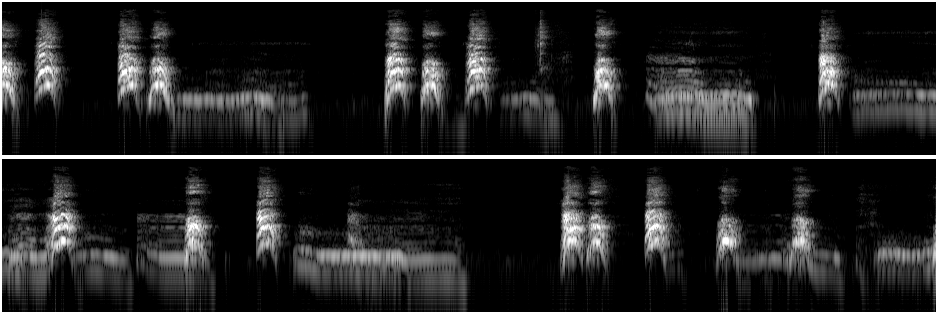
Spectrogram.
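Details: Black Miniature Poodles Alice and Charlie guarding the house from a window, reacting to a passer-by with another dog; clusters of sharp barks alternate with long wavering whines and growls, then more quick barks.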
